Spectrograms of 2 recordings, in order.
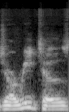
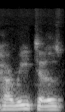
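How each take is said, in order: First: It is said with an English pronunciation. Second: It is said with a Spanish pronunciation. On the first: "in English, I would say jarritos" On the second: "they pronounce it jarritos"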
